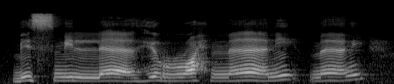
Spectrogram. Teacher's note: we're going to stretch that mim, the letter before the alif, to 2 counts. Because alif is one of the 3 letters, the huruful mad, the letters of extending, letters of stretching.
